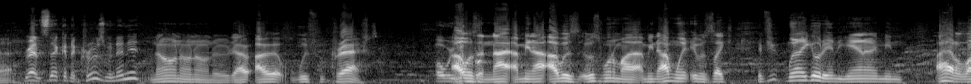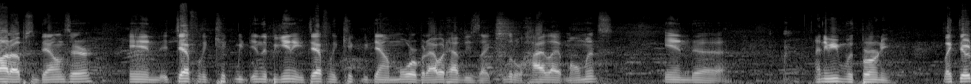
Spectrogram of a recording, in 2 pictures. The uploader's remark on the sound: The guys are in Knoxville, Iowa for the 62nd annual Knoxville Nationals. We are LIVE at the One Eleven Public House in downtown Knoxville.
